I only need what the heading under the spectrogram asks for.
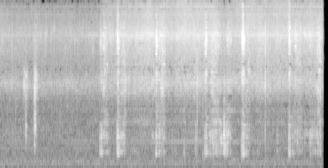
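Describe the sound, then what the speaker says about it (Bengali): Chopped onion sizzles in hot oil, a continuous frying hiss broken by repeated scraping and clicking strokes of a spatula against the pan. "কি তেলে দিয়ে দেবো পেঁয়াজ কুচি,"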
